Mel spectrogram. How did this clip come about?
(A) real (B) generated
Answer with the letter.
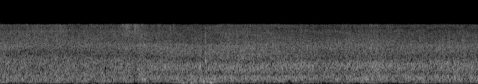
A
